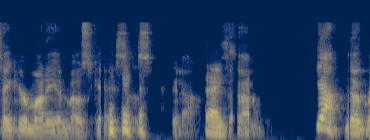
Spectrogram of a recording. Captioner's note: chuckling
